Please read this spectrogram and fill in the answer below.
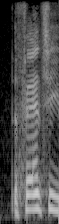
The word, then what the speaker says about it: Fante: Fante.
